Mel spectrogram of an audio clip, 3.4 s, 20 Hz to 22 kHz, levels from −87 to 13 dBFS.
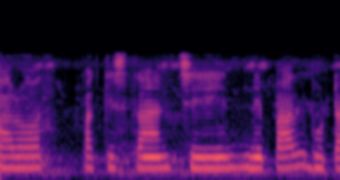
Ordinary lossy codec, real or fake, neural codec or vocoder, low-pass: none; real; none; 7.2 kHz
